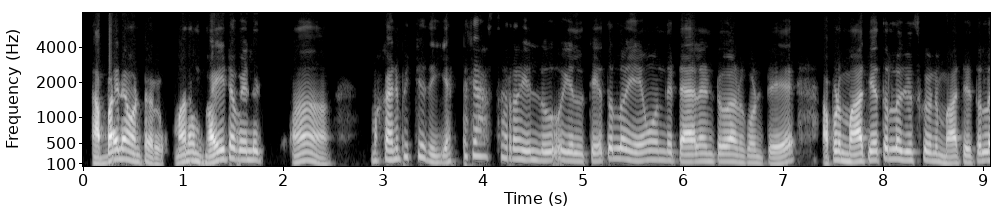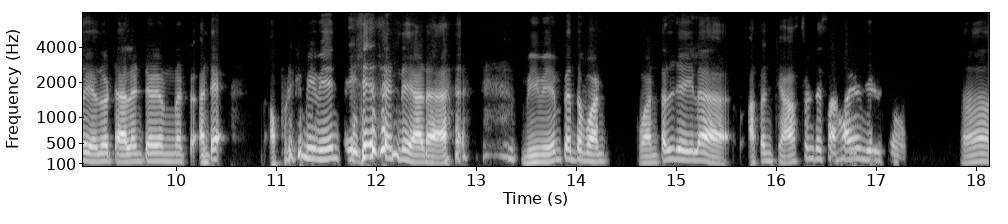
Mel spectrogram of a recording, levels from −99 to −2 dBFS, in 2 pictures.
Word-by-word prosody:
అబ్బాయిలే 180 - +7
ఉంటారు. 115 -7 -2 0.2
మనం 165 - +3
బయట 180 +10 +6
వెళ్లి 175 -1 0 0.4
ఆ! - - +1 0.7
మాకు 160 +3 -5
అనిపిచ్చేది, 225 - -5
ఎట్ట 150 +1 -17
చేస్తార్రా 225 -5 -6
ఈళ్ళు! 165 -2 -3 0.2
ఈళ్ళ 155 -1 -3
చేతుల్లో 200 +6 -3 0.2
ఏముంది 170 0 -4
టాలెంటు 145 +1 +1
అనుకుంటే, 120 -5 -4 0.5
అప్పుడు 175 - +1
మా 140 - +7
చేతుల్లో 185 +3 -1
చూసుకుని 165 -2 -4
మా 120 - +3
చేతుల్లో 155 +5 0
ఏదో 150 +2 +2
టాలెంటే 145 +3 +4
ఉన్నట్టు 150 0 -5
అంటే 130 - +1 0.6
అప్పుడికి - - -5
మేమేమి 200 +1 +2
చేయలేదండి 315 - +4
ఆడ. 135 - +2 1.0
మేమేం 140 +6 -1
పెద్ద 185 -1 -1
వం 145 0 +4 0.4
వంటలు 130 +9 0
జేయలా. 170 -2 +3 0.5
అతను 155 0 -6
చేస్తుంటే 150 +11 -2
సహాయం 195 +3 0
చేసాం. 165 -6 -9 0.7
ఆ! - - -3
165 Hz, 130 wpm, -22 LUFS, 140-190 Hz, 1.0 s, అబ్బాయిలే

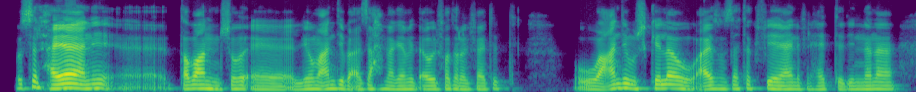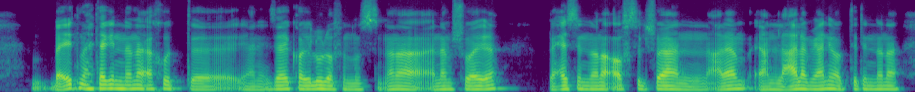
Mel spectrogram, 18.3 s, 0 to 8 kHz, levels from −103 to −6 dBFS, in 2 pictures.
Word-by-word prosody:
بُصّ، 135 +2 -3
الحقيقة 140 -4 +8
يعني 140 -2 +7
آآ، 140 -1 -13
طبعًا 125 -1 +3
شغ 120 +2 -2
آآ، 100 -3 -3
اليوم 110 +3 -1
عندي 125 +4 +1
بقى 105 -3 -3
زحمة 115 +1 -4
جامد 105 0 -2
أوي 105 0 0
الفترة 115 +2 -3
اللي 100 - -4
فاتت، 105 +4 -7 0.6
وعندي 125 +8 +1
مشكلة 130 0 +1
وعايز 110 -1 0
نصيحتك 120 +2 -5
فيها 125 -2 0
يعني 110 0 +1
في 105 - -15
الحتة 105 +1 -6
دي، 105 - -5
إن 105 0 -3
أنا 110 0 -1 0.5
بقيت 130 +3 -1
محتاج 130 -1 +2
إن 125 -2 +2
أنا 125 0 +1
آخد 125 +1 -5 0.5
يعني 95 -2 -8
زي 115 +3 +1
قيلولة 115 -1 +1
في 110 +2 -12
النُصّ، 100 -1 -6
إن - - -11
أنا 105 -2 -1
أنام 105 +2 -2
شوية، 110 +3 0 0.5
بحيث 110 +4 -2
إن 110 -2 -3
أنا 110 +1 +1
أفصِل 110 -1 -6
شوية 115 +1 +1
عن 95 -3 -1
علم 115 +6 0
عن 95 +2 -3
العالم 110 +4 +1
يعني 110 +3 +1
وأبتدي 115 +1 -4
إن 110 -1 -4
أنا 110 0 -2
110 Hz, 175 wpm, -24 LUFS, 105-125 Hz, 0.6 s, الحقيقة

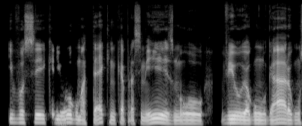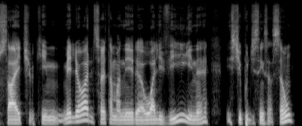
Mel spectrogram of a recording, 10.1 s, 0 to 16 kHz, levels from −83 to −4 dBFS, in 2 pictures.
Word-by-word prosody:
E 115 - -2
você 110 0 0
criou 105 0 -1
alguma 95 -6 0
técnica 95 0 -2
pra - - -5
si - - -7
mesmo 90 -2 +2
ou 90 -2 +2 0.3
viu 100 +1 +3
em - - +7
algum 90 +1 +3
lugar, 95 +3 +3
algum 90 0 -1
site 95 0 0
que 95 -2 -4
melhore 145 - 0
de 120 - -13
certa 105 -2 -2
maneira 95 -1 0
ou 95 +2 +3
alivie, 100 - -1
né, 100 +7 -2 0.3
esse - - -7
tipo - - -2
de 95 +1 -10
sensação? 105 - -1
95 Hz, 160 wpm, -23 LUFS, 90-110 Hz, 0.3 s, em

